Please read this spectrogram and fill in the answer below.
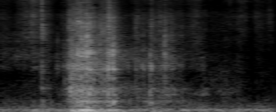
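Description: A small plastic die-cutting machine and its cutting plates handled on a cutting mat. A short rubbing scrape comes about half a second in, then faint handling rustle.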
